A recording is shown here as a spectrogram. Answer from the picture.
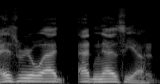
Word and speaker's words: Israel Adesanya: Israel, the UFC guy, Israel Adesanya.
